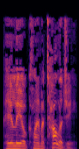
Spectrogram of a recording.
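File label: "paleoclimatology", British English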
